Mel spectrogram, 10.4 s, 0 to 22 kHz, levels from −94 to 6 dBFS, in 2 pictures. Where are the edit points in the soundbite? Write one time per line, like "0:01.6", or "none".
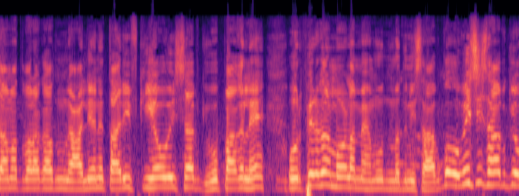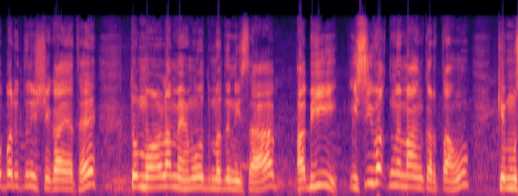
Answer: none

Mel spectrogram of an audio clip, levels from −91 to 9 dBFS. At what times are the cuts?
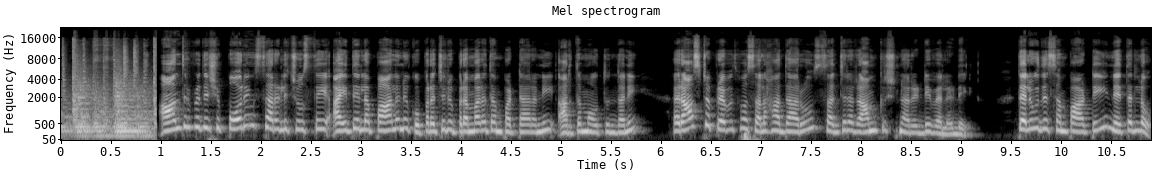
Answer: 0:00.9

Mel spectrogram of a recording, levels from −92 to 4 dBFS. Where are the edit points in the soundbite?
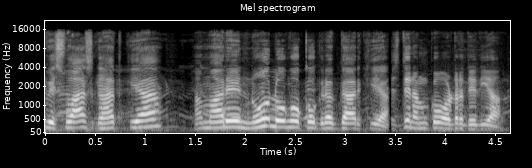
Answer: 0:03.5

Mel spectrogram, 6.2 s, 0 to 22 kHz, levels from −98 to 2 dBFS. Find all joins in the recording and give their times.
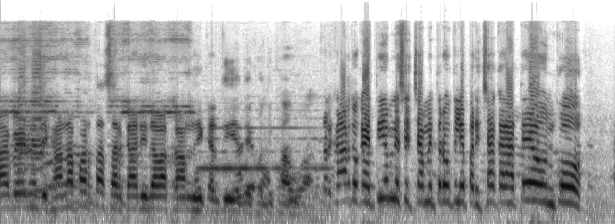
0:03.2

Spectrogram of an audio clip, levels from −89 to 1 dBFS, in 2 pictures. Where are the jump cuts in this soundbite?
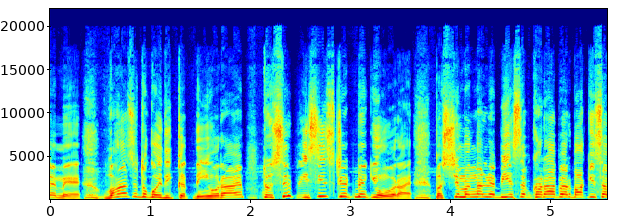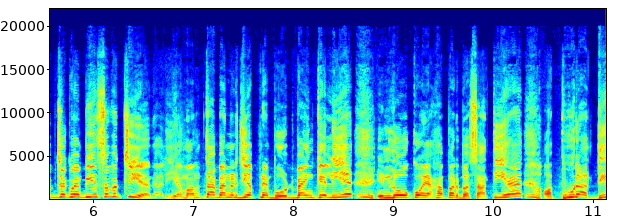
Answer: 0:06.8

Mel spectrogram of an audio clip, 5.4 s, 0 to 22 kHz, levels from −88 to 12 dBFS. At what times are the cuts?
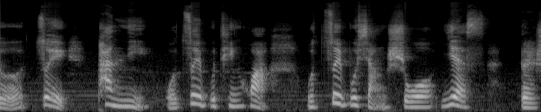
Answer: none

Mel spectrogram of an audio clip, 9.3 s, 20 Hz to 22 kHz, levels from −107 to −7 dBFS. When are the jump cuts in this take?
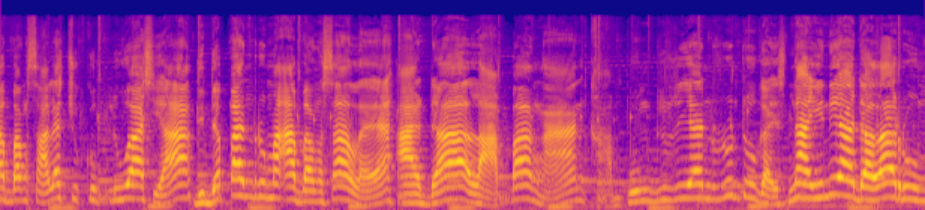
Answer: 0:07.9

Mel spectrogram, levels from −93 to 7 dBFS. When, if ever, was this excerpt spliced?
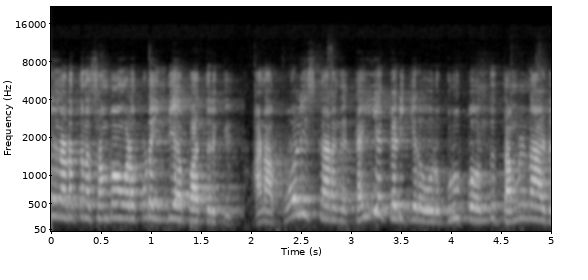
0:01.8

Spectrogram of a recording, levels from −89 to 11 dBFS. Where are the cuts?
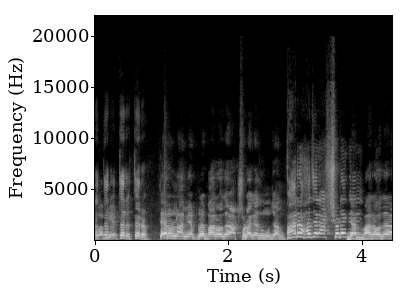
none

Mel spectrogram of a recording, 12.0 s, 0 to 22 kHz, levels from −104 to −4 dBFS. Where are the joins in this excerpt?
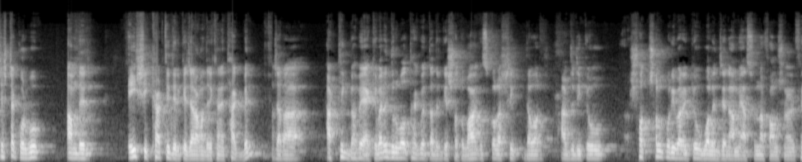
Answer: none

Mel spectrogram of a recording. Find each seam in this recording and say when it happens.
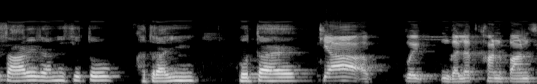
0:03.1

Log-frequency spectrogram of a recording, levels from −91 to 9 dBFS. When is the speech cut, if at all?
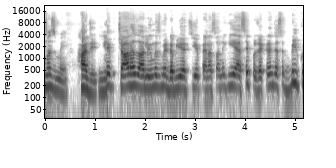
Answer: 0:01.2

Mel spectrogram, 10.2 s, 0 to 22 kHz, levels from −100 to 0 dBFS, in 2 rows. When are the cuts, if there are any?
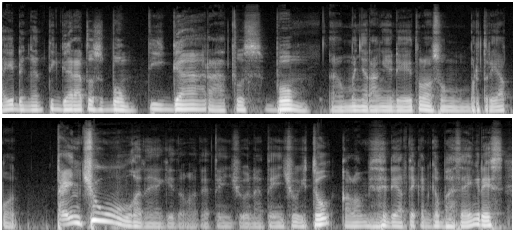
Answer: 0:03.2

